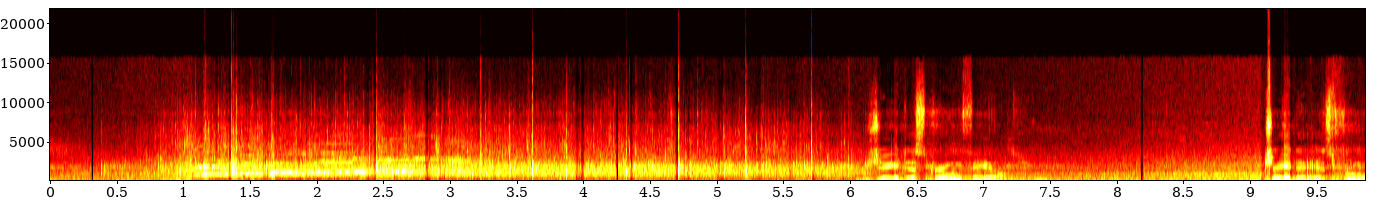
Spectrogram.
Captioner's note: applause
